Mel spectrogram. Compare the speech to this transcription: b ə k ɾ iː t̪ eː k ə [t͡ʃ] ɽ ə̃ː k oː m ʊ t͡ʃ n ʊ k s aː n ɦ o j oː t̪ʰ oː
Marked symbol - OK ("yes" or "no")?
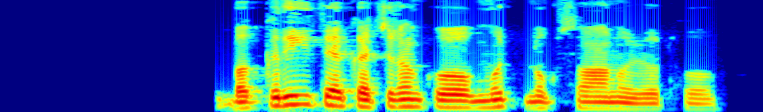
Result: yes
